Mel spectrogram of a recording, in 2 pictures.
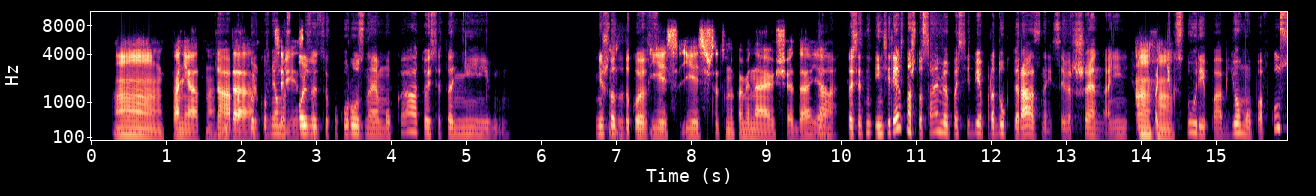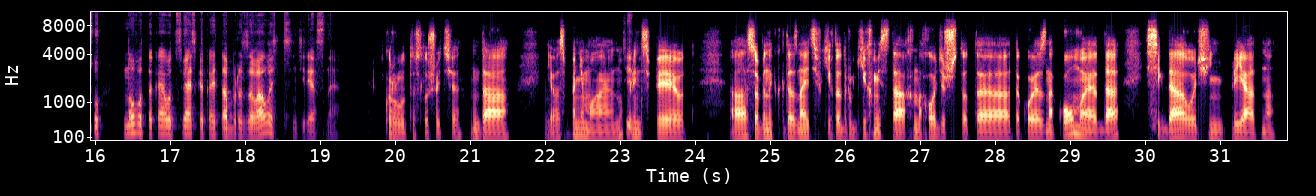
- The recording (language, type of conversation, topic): Russian, unstructured, Какой вкус напоминает тебе о детстве?
- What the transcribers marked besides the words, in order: other background noise; tapping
